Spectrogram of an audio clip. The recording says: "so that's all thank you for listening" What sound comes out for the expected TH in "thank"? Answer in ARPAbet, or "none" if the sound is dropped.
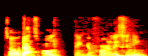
T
